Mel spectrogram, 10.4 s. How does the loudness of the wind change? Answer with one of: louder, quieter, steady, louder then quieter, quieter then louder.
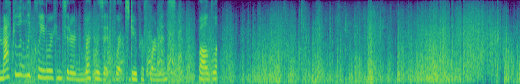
louder.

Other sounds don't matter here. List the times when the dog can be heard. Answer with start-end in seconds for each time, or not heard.
1.9-3.6, 5.4-7.8.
